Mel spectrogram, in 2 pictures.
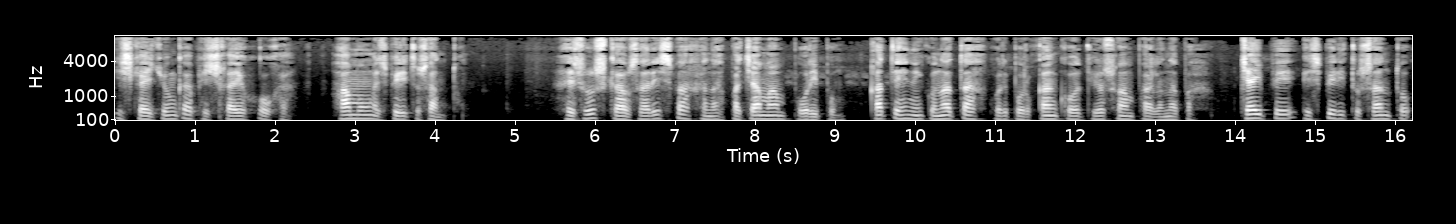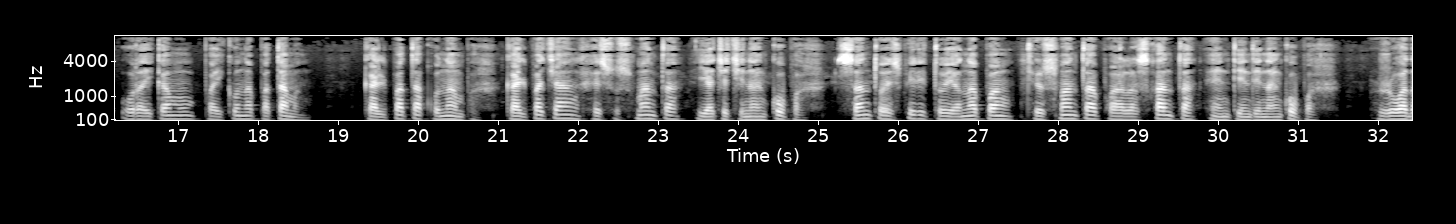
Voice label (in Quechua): good news quechua norte de bolivia apolo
